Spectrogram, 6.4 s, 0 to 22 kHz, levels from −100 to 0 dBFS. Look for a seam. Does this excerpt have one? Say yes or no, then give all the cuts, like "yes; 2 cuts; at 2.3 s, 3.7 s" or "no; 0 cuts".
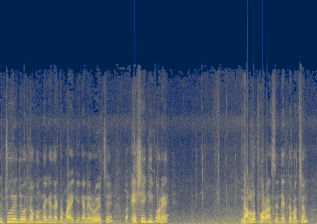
no; 0 cuts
